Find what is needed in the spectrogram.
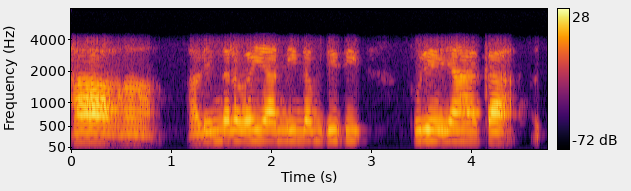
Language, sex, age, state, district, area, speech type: Hindi, female, 30-45, Bihar, Vaishali, rural, conversation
